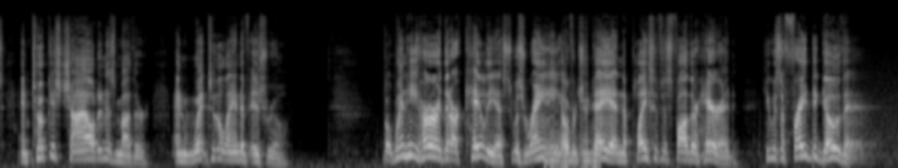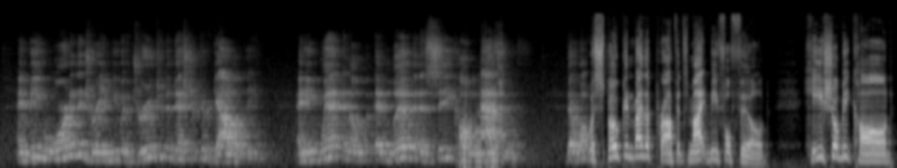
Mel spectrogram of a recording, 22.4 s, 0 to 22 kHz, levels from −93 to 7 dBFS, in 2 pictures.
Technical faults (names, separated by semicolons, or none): robotic sound from repeated short buffers; switch to a distant microphone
